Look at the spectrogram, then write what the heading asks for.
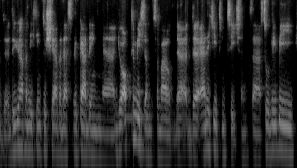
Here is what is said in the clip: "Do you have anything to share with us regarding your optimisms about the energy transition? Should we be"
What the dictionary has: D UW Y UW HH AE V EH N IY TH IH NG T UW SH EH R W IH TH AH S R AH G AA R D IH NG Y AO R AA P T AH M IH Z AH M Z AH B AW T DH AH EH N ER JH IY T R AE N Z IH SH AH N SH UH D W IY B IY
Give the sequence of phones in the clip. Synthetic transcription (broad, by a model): D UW Y UW HH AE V EH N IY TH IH NG T UW SH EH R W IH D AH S R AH G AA D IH NG Y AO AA P T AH M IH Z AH M S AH B AW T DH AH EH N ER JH IY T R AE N S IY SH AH N S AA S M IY B IY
